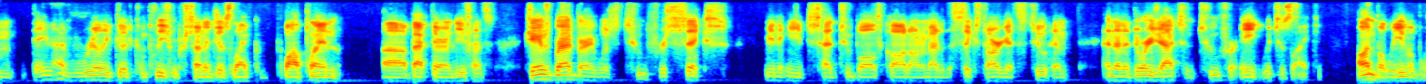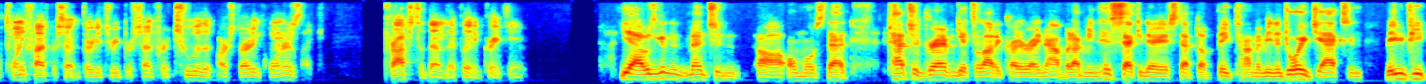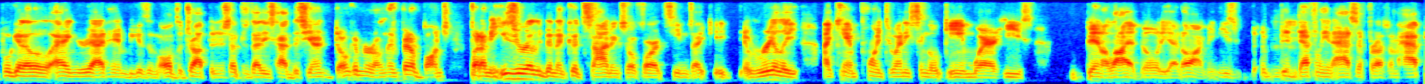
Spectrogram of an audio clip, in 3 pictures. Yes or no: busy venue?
no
